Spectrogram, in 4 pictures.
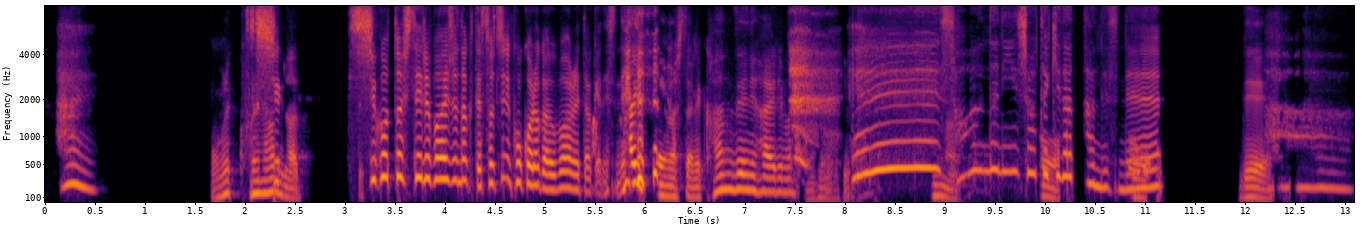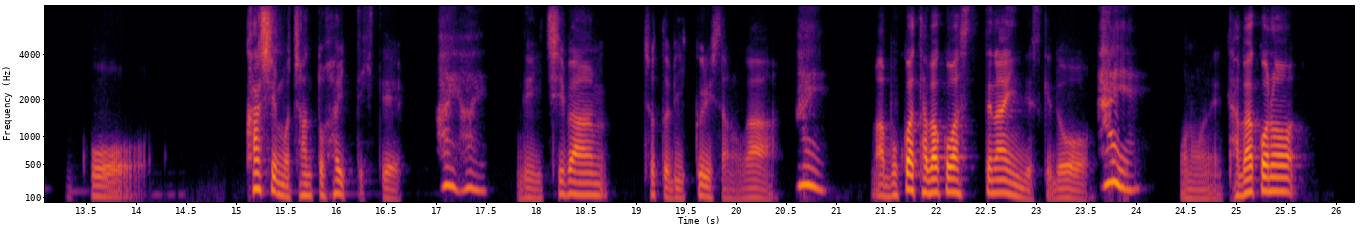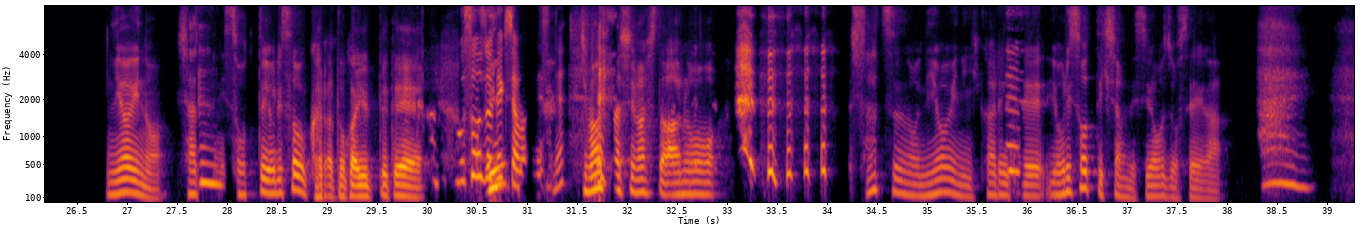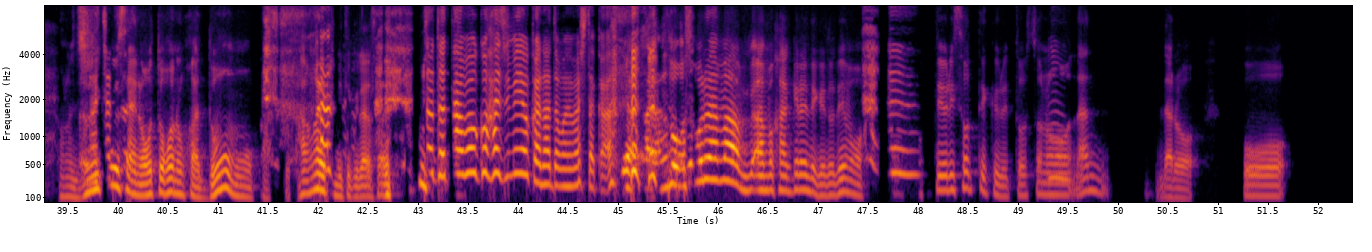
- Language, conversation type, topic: Japanese, podcast, 心に残っている曲を1曲教えてもらえますか？
- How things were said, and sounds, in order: laugh; laugh; laugh; laugh; laugh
